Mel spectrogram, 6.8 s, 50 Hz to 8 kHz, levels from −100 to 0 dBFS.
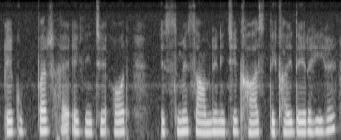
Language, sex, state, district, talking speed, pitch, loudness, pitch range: Hindi, female, Uttar Pradesh, Lucknow, 125 wpm, 175 Hz, -20 LUFS, 170-185 Hz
